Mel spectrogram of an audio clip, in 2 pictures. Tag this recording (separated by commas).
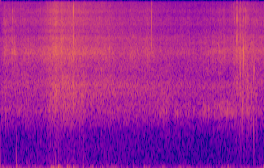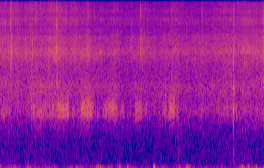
Boat, kayak, Vehicle, rowboat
